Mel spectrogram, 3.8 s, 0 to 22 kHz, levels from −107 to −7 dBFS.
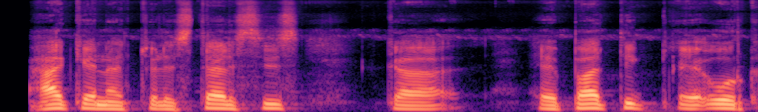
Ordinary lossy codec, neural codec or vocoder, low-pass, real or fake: none; vocoder, 44.1 kHz, 128 mel bands every 256 samples, BigVGAN v2; none; fake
